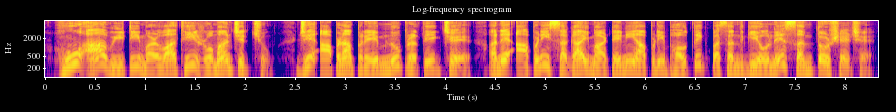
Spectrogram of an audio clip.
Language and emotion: Gujarati, happy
